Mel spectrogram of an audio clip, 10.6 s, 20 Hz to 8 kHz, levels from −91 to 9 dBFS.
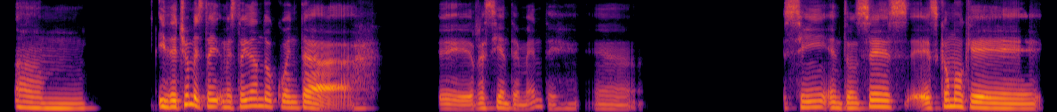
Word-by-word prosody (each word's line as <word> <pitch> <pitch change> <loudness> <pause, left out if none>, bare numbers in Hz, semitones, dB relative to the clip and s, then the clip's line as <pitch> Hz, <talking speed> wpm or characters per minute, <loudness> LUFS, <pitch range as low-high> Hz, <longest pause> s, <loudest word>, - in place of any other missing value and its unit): am, 130 -3 -3 0.6
y 175 - +4
de 165 - +5
hecho, 235 +8 +2
me 215 - +6
estoy 175 0 +1
me 155 - -3
estoy 170 +3 0
dando 185 -2 -1
cuenta, 165 - 0 0.6
eh, 115 -3 -4
recientemente, 125 -2 -6
eh. 115 -3 -12 1.5
Sí. 155 +3 0
Entonces, 145 +4 +2
es 140 0 0
como 175 +2 +2
que 130 -4 +2
145 Hz, 100 wpm, -20 LUFS, 130-165 Hz, 1.5 s, me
